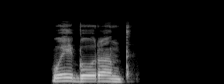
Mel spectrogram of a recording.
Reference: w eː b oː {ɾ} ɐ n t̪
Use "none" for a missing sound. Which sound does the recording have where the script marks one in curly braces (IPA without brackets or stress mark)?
ɾ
